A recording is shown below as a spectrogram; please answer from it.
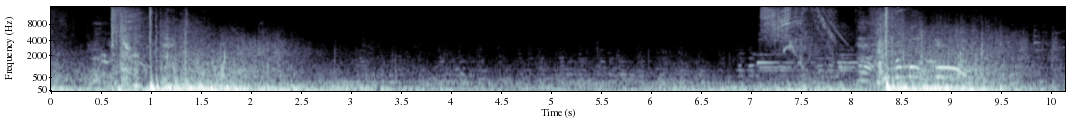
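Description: Fiery Confringo blast spell in the Hogwarts Legacy video game, with loud booming explosions, rumbling impacts and crackling bursts over swelling game music, then a second sharp blast near the end.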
